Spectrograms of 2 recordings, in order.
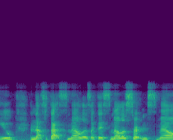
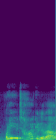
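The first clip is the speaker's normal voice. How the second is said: much higher, mock-baffled question; incredulous; 8 semitones higher, faster than usual. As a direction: act out puzzled disbelief. Voicing the listener's baffled reply.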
